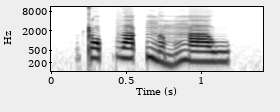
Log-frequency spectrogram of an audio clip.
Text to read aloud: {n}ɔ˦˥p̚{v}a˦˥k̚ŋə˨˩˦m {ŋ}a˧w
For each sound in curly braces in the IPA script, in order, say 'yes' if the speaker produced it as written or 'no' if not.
no, yes, yes

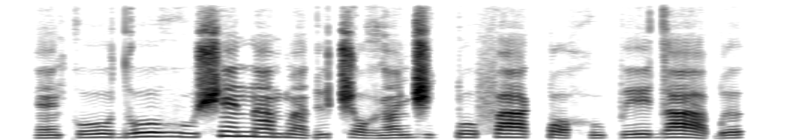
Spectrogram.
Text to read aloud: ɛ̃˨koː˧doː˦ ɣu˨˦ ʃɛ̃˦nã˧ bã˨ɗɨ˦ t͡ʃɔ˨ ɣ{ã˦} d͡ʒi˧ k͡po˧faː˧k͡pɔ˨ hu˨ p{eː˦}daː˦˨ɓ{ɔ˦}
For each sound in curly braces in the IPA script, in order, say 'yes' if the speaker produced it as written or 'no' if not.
yes, yes, no

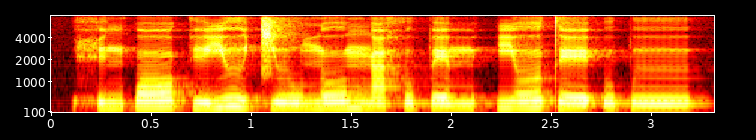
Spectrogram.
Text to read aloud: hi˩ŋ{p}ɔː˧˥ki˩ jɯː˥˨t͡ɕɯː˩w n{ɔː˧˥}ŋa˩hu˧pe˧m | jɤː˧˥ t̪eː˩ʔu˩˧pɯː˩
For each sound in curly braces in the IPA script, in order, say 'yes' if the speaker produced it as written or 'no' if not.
yes, no

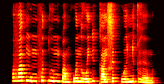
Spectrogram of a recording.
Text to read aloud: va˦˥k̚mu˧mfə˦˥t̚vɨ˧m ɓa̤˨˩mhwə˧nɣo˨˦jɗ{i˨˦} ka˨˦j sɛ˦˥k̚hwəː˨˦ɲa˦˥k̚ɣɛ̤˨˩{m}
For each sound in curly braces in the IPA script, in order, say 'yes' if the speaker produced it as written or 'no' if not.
no, yes

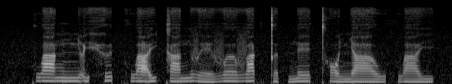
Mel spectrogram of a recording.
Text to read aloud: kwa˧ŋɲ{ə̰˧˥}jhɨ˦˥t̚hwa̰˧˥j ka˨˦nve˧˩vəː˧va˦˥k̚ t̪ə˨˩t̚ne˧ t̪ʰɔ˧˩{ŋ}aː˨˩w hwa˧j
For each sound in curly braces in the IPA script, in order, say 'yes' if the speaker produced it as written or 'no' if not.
yes, no

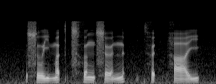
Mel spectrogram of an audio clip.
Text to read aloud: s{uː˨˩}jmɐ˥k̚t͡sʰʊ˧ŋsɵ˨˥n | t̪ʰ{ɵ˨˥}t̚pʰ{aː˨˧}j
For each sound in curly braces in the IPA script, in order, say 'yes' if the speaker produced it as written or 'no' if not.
no, no, yes

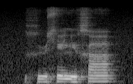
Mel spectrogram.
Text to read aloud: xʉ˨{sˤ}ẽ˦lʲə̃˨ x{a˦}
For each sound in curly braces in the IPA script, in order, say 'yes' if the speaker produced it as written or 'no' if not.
no, yes

